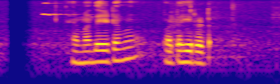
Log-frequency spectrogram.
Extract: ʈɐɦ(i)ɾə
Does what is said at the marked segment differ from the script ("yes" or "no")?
no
